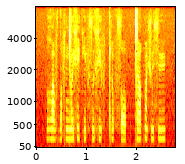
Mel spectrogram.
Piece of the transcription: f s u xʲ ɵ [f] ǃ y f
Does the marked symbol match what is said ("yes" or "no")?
yes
